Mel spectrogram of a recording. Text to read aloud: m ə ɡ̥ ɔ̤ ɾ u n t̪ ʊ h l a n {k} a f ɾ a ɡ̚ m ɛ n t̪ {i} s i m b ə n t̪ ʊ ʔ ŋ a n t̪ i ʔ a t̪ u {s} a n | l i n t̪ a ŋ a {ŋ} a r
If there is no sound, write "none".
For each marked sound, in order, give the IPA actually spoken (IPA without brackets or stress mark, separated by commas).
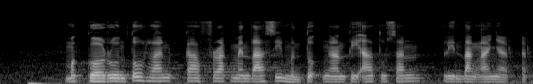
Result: k, a, s, ɲ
